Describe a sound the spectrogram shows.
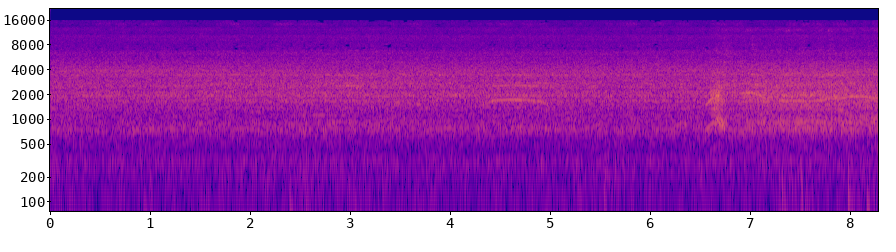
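A crowd roars and cheers steadily in a large arena.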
